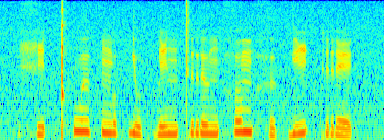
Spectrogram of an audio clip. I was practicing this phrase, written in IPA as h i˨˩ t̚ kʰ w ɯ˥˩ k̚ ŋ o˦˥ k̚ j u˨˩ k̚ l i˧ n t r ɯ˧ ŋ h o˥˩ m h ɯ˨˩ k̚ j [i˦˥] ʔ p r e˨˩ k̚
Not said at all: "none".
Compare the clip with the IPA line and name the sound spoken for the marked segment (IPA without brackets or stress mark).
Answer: i˦˥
